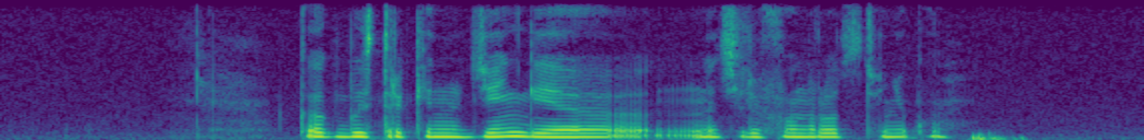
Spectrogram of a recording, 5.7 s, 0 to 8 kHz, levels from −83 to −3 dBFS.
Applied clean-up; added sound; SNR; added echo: none; none; none; none.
